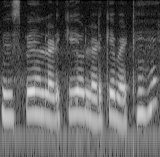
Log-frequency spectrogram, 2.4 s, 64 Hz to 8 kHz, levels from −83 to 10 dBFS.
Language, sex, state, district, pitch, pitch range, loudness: Hindi, female, Uttar Pradesh, Lucknow, 230 Hz, 215-245 Hz, -13 LUFS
